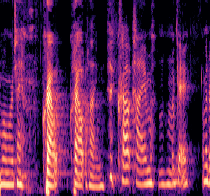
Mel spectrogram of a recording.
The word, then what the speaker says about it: Krautheim: Kraut Krautheim. Krautheim. Okay. I'm going to write that in phonetically.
